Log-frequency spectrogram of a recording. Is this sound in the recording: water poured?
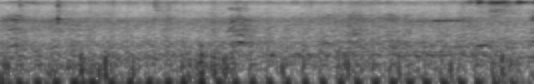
no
